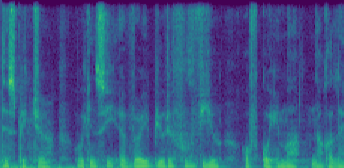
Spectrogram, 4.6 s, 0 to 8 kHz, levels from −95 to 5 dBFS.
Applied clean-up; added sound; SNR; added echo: none; Boom; 14 dB; none.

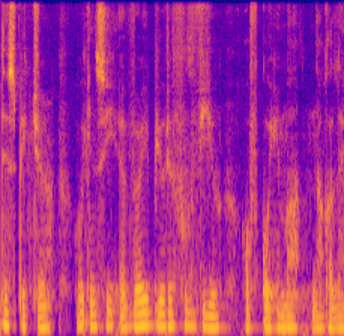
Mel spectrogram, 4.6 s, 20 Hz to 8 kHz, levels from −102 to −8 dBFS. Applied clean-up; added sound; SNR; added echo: neural mask model Resemble Enhance denoiser.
